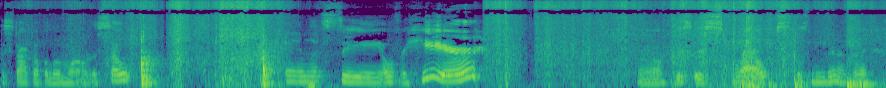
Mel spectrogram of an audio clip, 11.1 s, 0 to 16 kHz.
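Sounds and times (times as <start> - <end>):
plastic bags rustling: 0.0 - 11.0.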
